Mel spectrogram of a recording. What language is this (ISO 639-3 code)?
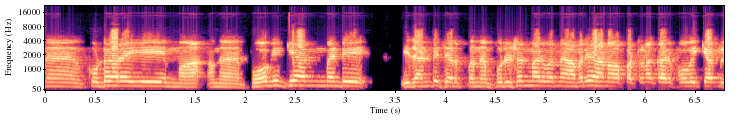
ara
